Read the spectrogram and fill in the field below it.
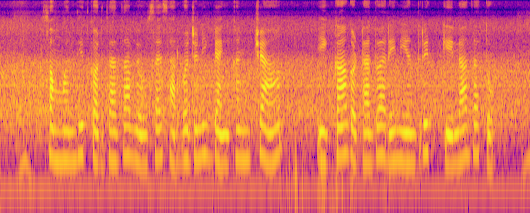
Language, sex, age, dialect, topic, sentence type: Marathi, female, 25-30, Varhadi, banking, statement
